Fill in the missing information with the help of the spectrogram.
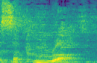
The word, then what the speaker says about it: Sakura: Men de i Japan ville si Sakura.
